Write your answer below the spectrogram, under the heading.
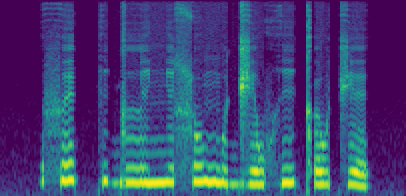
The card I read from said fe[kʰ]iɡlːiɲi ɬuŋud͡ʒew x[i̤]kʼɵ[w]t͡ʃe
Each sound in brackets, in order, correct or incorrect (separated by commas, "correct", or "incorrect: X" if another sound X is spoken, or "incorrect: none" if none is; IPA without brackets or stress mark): incorrect: kː, incorrect: i, correct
